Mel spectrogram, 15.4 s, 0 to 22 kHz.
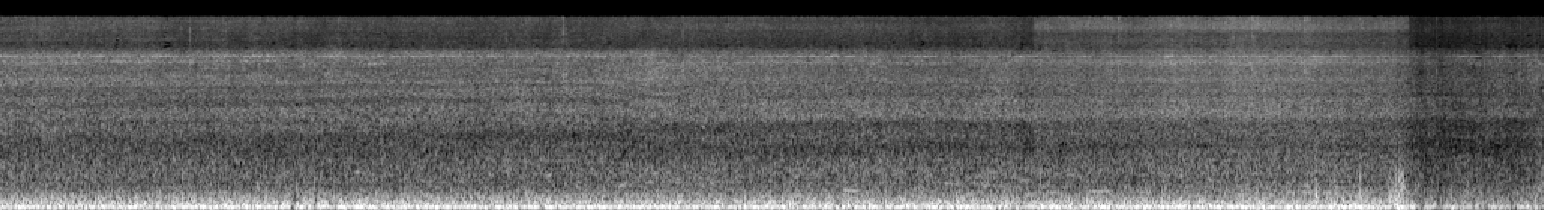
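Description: Engines of the Bangladeshi passenger launch MV Manami, racing the Surovi 8 before dawn, roar as a steady, loud, broadband drone with heavy low rumble and wind noise, continuous throughout before dropping slightly near the end.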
